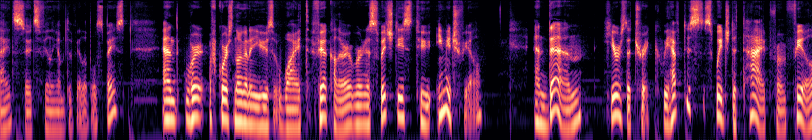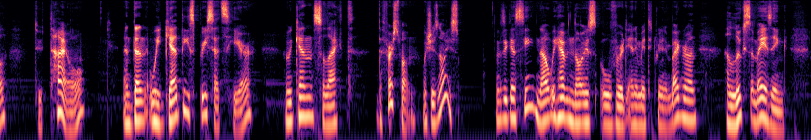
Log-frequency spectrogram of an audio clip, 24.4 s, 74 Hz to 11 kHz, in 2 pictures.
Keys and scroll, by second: 0.9 Return.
